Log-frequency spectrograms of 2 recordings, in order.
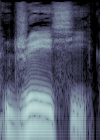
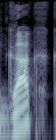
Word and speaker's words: GAC: Сразу оговорюсь, название бренда просят произносить именно так – GAC, а не ГАК, как принято у нас.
